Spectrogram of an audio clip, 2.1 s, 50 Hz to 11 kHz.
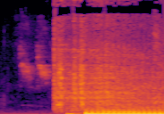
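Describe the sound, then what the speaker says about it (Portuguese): Honda Titan 2023 motorcycle engine starting: a faint click, then the starter whirs and the engine catches into a loud, steady close-up idle with a rapid pulsing rhythm. "E agora vamos ligar a moto pra ver se vai funcionar o farol."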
